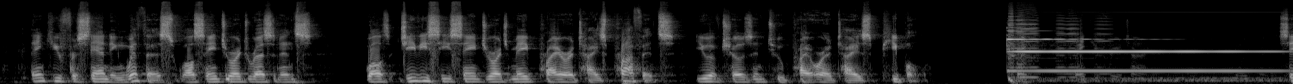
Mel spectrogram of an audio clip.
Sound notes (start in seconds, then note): 10.0 bell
